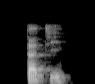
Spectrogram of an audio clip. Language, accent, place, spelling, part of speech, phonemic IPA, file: French, France, Lyon, tatie, noun, /ta.ti/, LL-Q150 (fra)-tatie.wav
- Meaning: auntie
